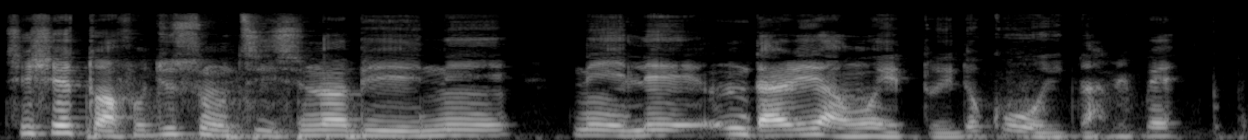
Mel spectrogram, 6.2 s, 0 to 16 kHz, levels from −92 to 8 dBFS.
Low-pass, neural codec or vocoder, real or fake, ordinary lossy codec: 10.8 kHz; none; real; none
